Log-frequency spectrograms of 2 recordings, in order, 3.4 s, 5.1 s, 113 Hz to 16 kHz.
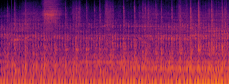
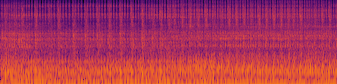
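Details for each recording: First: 2001 Polaris Xplorer 250 4x4 quad just started with starting fluid, airbox refitted: even, steady putter at idle with regular beat, no misses or rattles; normal idle. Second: 2001 Polaris Xplorer 250 4x4 two-stroke bought cheap: idles thin, ragged and smoky only while starting fluid lasts; carburetor to be pulled.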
